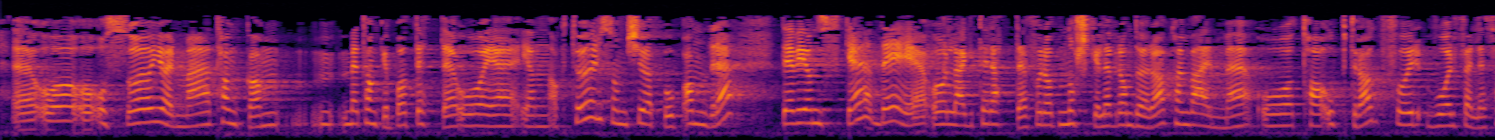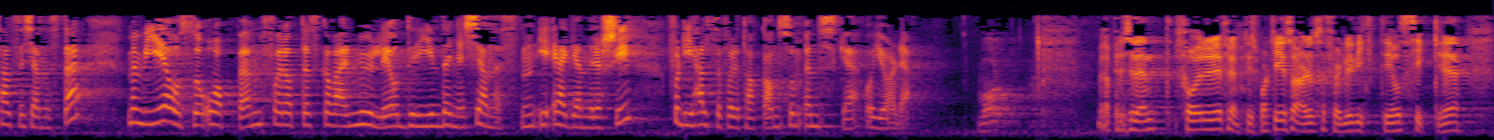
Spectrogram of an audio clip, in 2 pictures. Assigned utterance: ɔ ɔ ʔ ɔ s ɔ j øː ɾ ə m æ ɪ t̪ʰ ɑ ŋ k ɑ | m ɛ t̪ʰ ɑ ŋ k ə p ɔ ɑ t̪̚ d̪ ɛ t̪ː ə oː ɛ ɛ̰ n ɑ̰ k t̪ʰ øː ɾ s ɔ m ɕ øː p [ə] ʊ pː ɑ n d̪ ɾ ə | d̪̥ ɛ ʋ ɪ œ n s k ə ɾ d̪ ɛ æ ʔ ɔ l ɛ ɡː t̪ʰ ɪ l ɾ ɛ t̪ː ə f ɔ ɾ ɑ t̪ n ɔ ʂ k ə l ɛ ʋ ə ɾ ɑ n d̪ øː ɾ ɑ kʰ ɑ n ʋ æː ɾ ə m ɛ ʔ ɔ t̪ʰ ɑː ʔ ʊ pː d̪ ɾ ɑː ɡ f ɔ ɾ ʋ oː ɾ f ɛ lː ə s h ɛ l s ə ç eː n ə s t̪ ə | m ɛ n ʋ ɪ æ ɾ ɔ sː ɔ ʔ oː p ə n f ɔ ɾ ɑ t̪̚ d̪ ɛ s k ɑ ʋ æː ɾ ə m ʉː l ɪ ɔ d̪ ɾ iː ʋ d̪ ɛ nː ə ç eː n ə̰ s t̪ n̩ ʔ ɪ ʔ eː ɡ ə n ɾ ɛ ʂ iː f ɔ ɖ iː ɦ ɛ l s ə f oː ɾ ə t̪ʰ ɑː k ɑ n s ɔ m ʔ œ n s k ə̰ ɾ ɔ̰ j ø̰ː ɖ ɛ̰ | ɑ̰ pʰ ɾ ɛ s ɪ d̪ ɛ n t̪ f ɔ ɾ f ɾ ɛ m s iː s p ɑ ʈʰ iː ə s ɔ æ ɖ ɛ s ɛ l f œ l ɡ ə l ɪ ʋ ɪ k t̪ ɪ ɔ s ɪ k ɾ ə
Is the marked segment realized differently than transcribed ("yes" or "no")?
no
